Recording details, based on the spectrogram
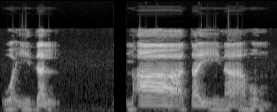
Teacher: ওয়া ই এরকম না, ওয়া ই জাল, জালের উপরে যে দুই জবর আছে তানবিন, তানবিনের পরে যেহেতু লাম আসছে এখানে, এখানে ইদগাম হবে কিন্তু গুন্না হবে না, উইদাউট গুন্না আমরা সংযোগ করে করব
